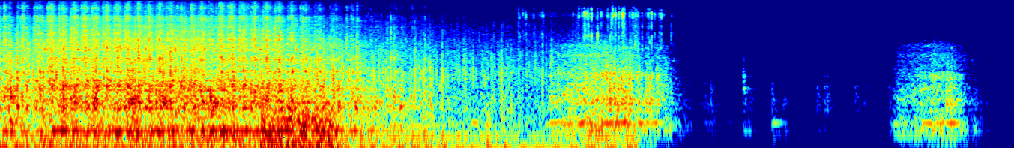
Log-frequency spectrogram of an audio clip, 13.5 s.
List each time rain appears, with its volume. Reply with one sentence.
You can hear the rain from 0.0 to 8.6 s, getting quieter.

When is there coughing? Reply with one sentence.
The coughing can be heard from 3.5 to 4.6 s.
